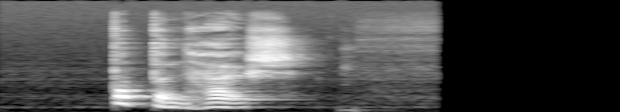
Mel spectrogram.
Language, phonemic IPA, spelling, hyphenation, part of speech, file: Dutch, /ˈpɔ.pə(n)ˌɦœy̯s/, poppenhuis, pop‧pen‧huis, noun, Nl-poppenhuis.ogg
- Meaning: dollhouse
